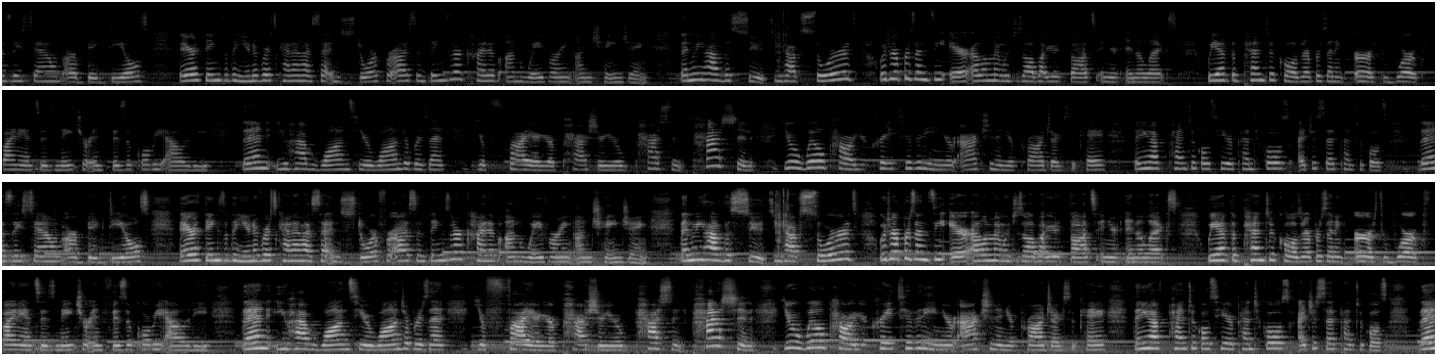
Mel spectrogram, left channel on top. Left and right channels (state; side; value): quieter; left; 9.6 dB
